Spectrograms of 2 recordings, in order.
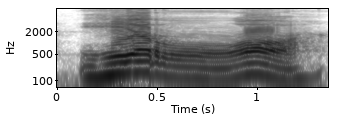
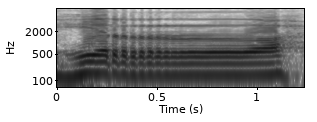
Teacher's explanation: untuk huruf ra ketika dia berharakat tasydid itu atau dia berharakat sukun, dia ra-nya 1 kali takrirnya. Tidak boleh banyak-banyak, tidak boleh hirrah.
